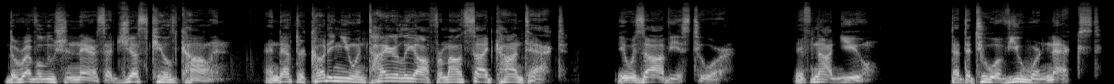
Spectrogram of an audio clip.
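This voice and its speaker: An actor playing a gruff, blunt, sardonic and protective man in a comic dub. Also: fairly low pitch, moderate pace, no room sound, clean studio sound, lightly acted. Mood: explaining firmly.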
